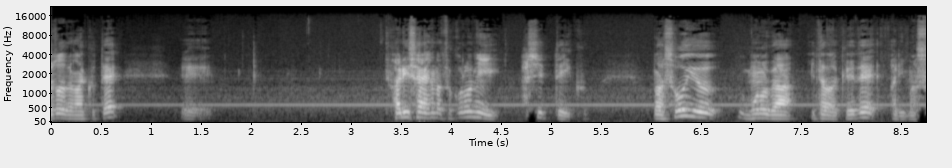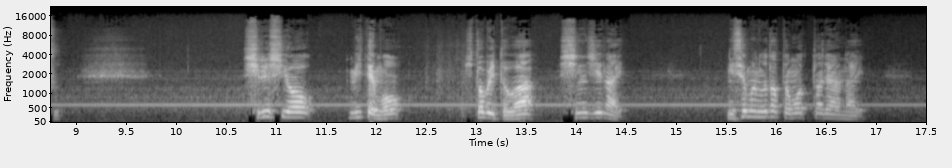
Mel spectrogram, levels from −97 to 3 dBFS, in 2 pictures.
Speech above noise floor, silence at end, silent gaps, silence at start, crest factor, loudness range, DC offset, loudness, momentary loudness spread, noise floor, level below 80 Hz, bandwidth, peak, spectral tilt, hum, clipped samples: 27 dB; 0.6 s; none; 0 s; 22 dB; 6 LU; under 0.1%; -18 LUFS; 23 LU; -45 dBFS; -70 dBFS; 17 kHz; 0 dBFS; -2 dB/octave; none; under 0.1%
